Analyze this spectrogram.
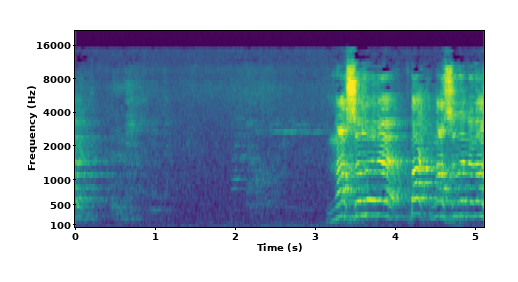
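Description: An elderly man speaks calmly and steadily into a microphone, his voice growing loud and drawn out toward the end.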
